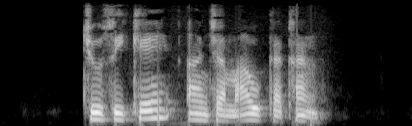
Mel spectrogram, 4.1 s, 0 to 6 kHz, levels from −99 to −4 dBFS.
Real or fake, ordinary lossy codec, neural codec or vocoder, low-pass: real; AAC, 32 kbps; none; 5.4 kHz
